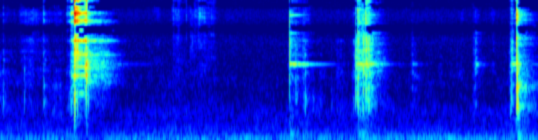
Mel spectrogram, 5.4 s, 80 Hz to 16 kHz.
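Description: Steel clutch plates and friction discs clinking against each other and the steel clutch basket as they are stacked into an MF50A clutch pack. There are four separate sharp clinks, the loudest about a second in with a short ring after it.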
